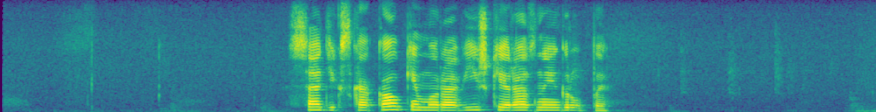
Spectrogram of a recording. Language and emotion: Russian, neutral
